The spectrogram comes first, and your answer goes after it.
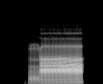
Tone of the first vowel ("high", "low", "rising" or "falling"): rising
